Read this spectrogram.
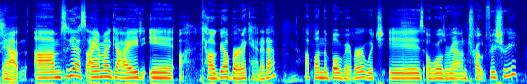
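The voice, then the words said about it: Squeaky, nearly lost voice. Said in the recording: “I've currently almost lost my voice, so I am a little bit squeaky.”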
